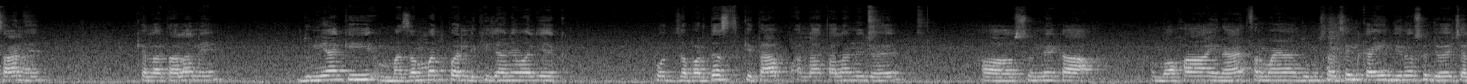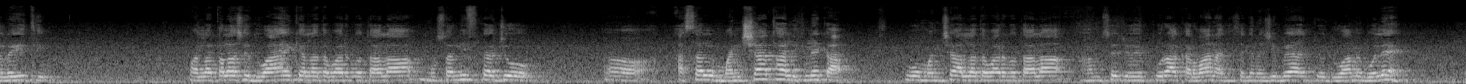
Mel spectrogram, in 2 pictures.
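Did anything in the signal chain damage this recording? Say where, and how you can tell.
No, nothing in the chain audibly damages this audio; I hear no event at any point that would implicate a stage.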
